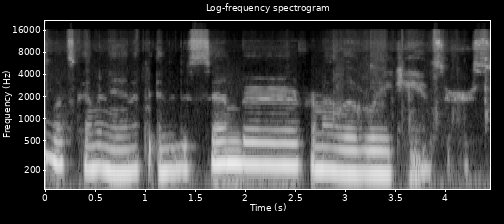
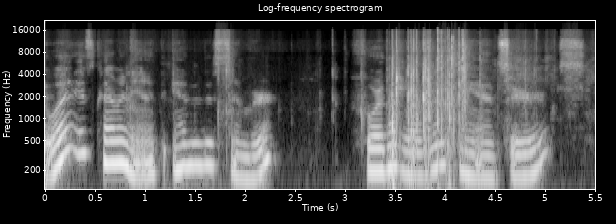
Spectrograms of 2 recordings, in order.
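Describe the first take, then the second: First: Soft breathy whisper. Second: Said in the usual way. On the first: Pretend. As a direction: whisper the question to the viewers. Repeats the question in a whisper.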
